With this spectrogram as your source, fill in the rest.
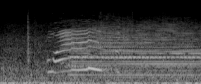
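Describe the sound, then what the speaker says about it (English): Train horn sounding as a train approaches on railway tracks in the video game Life Is Strange, a sustained blaring tone over low rumble, rising then fading slightly, alone. "The train's coming!"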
